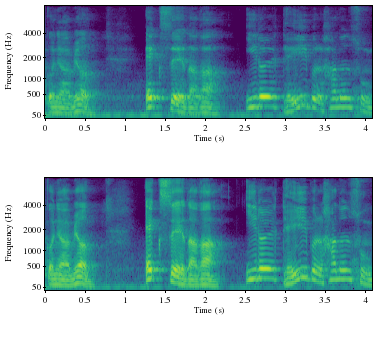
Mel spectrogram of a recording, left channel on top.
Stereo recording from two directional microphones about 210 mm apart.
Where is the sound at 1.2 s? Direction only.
35° right (ahead or behind).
